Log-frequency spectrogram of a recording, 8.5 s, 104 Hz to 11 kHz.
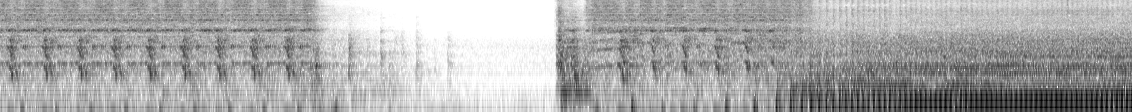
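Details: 1980s John Deere 180 lawn tractor: rhythmic cranking, short pause, then catches and settles into steady even run; has spark and fuel, starts and runs properly.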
